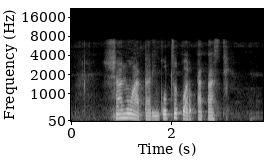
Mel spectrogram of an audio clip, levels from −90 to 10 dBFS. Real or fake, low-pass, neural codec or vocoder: fake; 7.2 kHz; codec, 32 kHz, 1.9 kbps, SNAC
